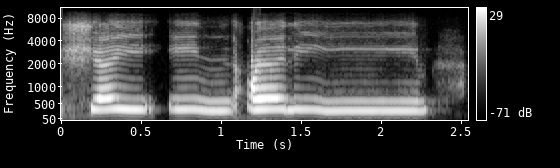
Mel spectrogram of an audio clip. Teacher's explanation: بھی واضح یہاں پہ رکھنا ہے، شیء نہیں کرنا، شیء علیم عین کو وسطی حلق یعنی مڈل تھروٹ سے ادا کرنا ہے ، لام باریک ہے اور میم کو ہم ساکن کر دیں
